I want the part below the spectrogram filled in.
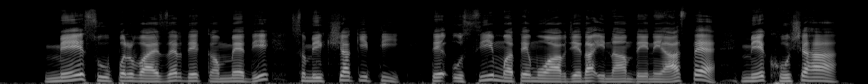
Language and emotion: Dogri, happy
